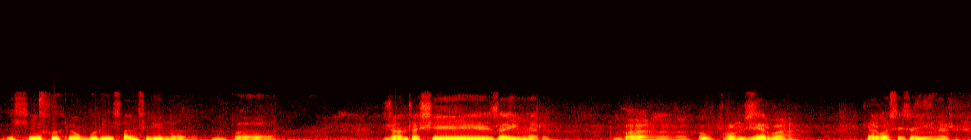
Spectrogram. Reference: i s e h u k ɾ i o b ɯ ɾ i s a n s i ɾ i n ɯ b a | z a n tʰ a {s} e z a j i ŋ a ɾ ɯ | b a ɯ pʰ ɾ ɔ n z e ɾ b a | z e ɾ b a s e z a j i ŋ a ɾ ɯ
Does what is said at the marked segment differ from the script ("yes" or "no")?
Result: no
